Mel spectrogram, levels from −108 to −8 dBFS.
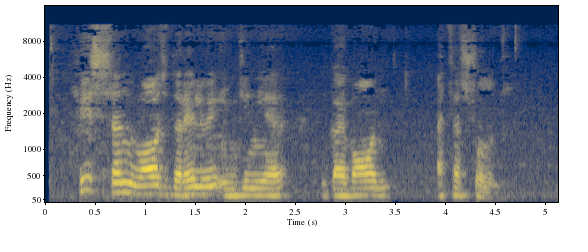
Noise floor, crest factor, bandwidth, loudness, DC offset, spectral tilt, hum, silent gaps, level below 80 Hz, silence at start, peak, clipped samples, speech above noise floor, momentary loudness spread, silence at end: -57 dBFS; 18 dB; 11.5 kHz; -23 LUFS; under 0.1%; -5.5 dB/octave; none; none; -60 dBFS; 0.35 s; -6 dBFS; under 0.1%; 34 dB; 15 LU; 0.6 s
